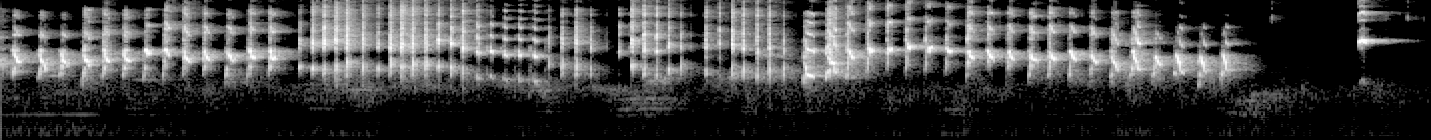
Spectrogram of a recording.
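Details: Long-tailed shrike in full loud song used to provoke other shrikes: a long, continuous rapid chatter of scratchy mimicked notes and rattles, ending with a single thin whistle.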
